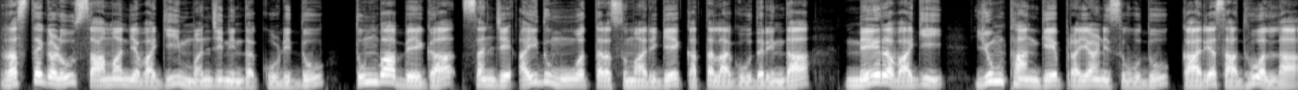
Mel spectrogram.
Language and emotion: Kannada, neutral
